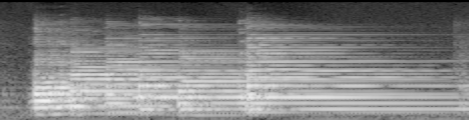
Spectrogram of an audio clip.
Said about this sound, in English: Next up we have a roll that's very important for this song.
